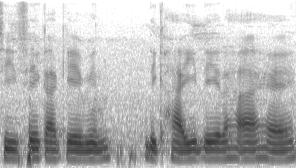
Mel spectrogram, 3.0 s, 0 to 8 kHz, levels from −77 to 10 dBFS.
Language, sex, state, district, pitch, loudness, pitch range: Hindi, male, Bihar, Kaimur, 110 Hz, -16 LUFS, 110-115 Hz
